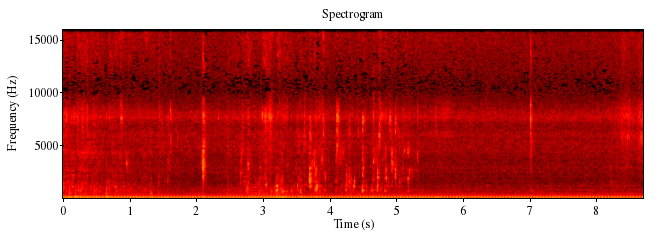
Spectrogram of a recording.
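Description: Sugar syrup pouring from a plastic pail into a hive-top feeder, a splashing trickle that thins out a few seconds before the end, over a steady low hum.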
